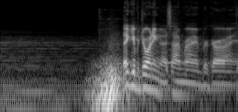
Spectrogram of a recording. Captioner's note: screen whooshing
